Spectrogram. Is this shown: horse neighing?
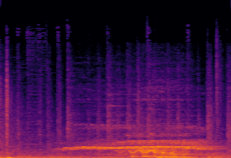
yes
